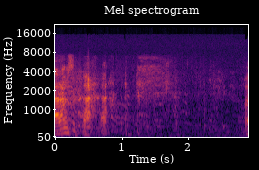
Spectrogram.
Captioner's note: chuckles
